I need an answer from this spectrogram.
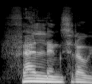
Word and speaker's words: phalanx: phalanx라고 읽을 것 같은데 발음서부터 그래서 거기 보면 우선 발음이 어떻게 되냐면 phalanx 앞에다 음절을 두네요. phalanx 앞에다가요. phalanx라고 있네요.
